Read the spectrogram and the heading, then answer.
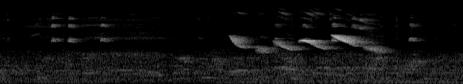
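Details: Green-winged saltator kept caged for about 30 days, giving a mansarrão-style song phrase after quiet high chirping: four or five loud whistled notes, each gliding downward, bunched together over two seconds.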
